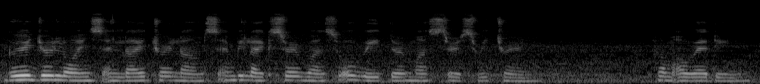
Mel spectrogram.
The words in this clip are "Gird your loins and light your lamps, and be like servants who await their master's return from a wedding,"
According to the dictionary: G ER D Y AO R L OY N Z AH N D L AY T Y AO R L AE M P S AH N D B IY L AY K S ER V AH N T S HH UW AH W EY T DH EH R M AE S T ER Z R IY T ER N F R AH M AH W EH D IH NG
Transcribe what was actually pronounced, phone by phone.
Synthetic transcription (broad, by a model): G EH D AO R L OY N S AH N D L AY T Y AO R L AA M S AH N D B IY L AY K S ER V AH N S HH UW AH W EY T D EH R M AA S T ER S R IY T ER N F R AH M AH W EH D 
